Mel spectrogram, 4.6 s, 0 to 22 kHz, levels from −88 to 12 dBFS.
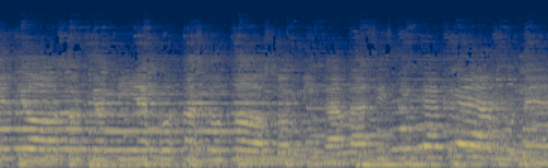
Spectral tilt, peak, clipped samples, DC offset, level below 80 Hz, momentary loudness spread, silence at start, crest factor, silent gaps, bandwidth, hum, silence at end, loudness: -7.5 dB/octave; -4 dBFS; under 0.1%; under 0.1%; -38 dBFS; 5 LU; 0 s; 14 dB; none; 11.5 kHz; none; 0 s; -18 LUFS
